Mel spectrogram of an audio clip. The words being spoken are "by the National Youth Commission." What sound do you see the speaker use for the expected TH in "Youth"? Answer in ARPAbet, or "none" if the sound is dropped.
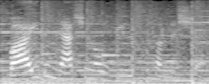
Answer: S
